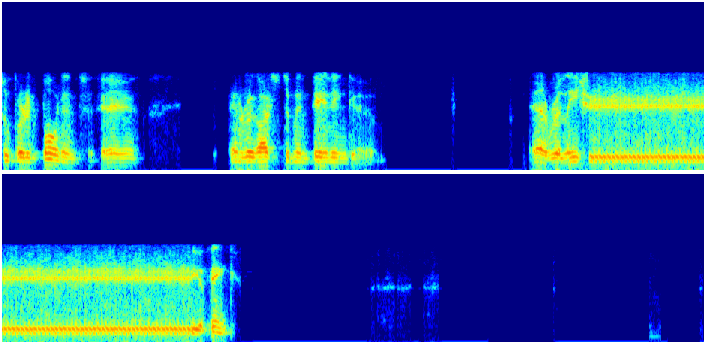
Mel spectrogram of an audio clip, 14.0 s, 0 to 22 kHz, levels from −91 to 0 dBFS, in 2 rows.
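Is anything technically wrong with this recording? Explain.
Yes. Throughout, the RealAudio 14.4 codec's 8 kbit/s coding cuts everything above 3.8 kHz and leaves gargly, smeared speech, not the clean narrowness of a telephone band-limit. From 5.93 to 8.92 s, just before "you think", a system hang loop repeats one 42.67 ms slice, consistent with a 2048-sample buffer, as an identical 23.4 Hz buzz rather than irregular dropout stutter.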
